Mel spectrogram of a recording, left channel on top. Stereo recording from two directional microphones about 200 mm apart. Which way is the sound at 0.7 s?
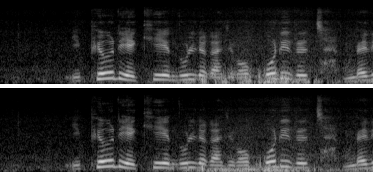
15° right (ahead or behind).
